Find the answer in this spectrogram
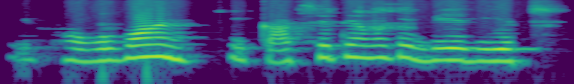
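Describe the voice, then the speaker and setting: A woman playing an anxious young wife in a comic home drama, coaxing and apologizing to calm her husband. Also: a little high, normal speed, natural voice, poor audio. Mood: placating. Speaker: short-drama actress.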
